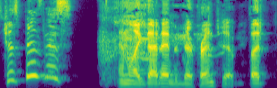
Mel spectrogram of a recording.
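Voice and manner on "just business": very high, airy falsetto impression; hammed-up high-pitched pop star voice. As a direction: squeak it out in a mock-innocent falsetto. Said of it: "he turns around to [name] and he goes".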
